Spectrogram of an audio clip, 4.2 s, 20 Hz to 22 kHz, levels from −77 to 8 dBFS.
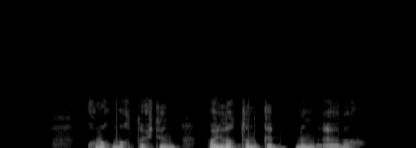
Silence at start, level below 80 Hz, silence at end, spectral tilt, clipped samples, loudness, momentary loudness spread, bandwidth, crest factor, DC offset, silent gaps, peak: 0.9 s; -74 dBFS; 0.55 s; -7 dB/octave; under 0.1%; -36 LUFS; 10 LU; 7.8 kHz; 18 dB; under 0.1%; 1.95-2.07 s, 2.89-2.95 s; -18 dBFS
